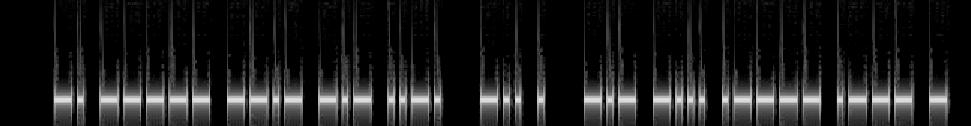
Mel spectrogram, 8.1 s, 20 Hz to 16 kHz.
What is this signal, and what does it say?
Morse code, heard as a keyed tone, about 25 wpm, 700 Hz. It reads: N0QKF DE KB1JT
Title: USA Callsign DE Callsign - 5 Characters - 25wpm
